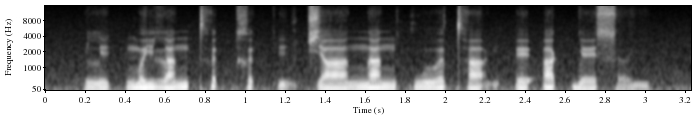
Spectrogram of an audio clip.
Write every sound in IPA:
l i˨˩ k̚ m ə˧ j l a˨˦ n t̪ʰ ə˦˥ t̚ x ə˦˥ t̚ ʔ ḭ˧˨ w t͡ɕ aː˧ n a˧ n k w u˨˦ ə̯ t̪ʰ a̰ː˧˨ ŋ ʔ e˧ ʔ a˦˥ k̚ l e˨˦ s ə̤˨˩ j

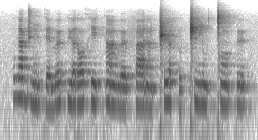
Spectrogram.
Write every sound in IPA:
ð a˥ ɡ ʒ ũ˩ k ɛ˩ β œ˥ k y˧ ɐ̯ ɾ ɔ˥ x e˧ k ã˧ β œ˩ f a˧ ɾ ɐ̃˧ ǁ ʏ˥ ɐ̯ h ʊ˩ ǁ ĩ˥ ɾ u˩ ǀ ɔ̃˥ k ø˥

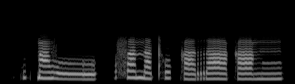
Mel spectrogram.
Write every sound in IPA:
kʷ ɪ˦ k͡p ã˦ v oː˨ | f a˦ n a˨ tʰ o˦ k a˨ r aː˦˨ k aː˦ ŋ ũ˦

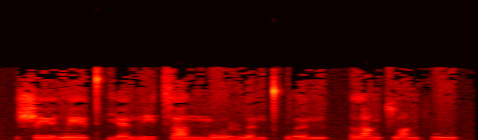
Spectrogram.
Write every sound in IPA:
ʂ e˨˩ ɪ̯ l w e˥˨ ɪ̯ t̪ʰ j ɛ˨˩ n̪ i˦ t͡s a˦ n m o˥˨ ʊ̯ ɻ w ə˨˦ n t̪ʰ w ə˨˩ n | l ɑ˥˨ ŋ t͡s w ɑ˨˦ ŋ f u˨˩

